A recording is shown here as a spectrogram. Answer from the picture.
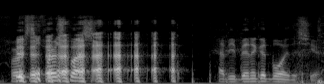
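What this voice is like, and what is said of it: Santa with New York gangster accent. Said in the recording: “Did Santa get a New York gangster accent?”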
